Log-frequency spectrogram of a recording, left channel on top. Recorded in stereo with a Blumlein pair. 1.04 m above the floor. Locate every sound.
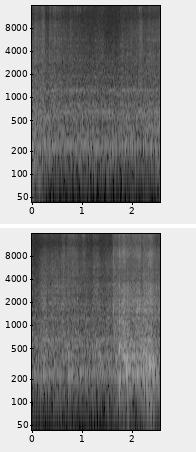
Only background noise.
